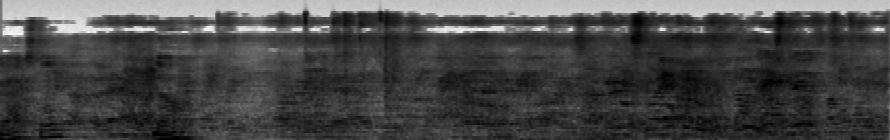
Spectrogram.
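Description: An upright bass is plucked.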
